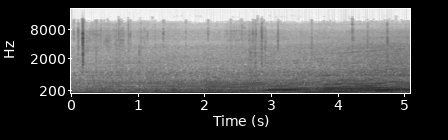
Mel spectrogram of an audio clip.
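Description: Alfa Romeo 147 2.0 Twin Spark four-cylinder engine pulling on the road, heard from inside the car. It holds a steady drone at first, then the engine note climbs in pitch from about three seconds in as it revs up.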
